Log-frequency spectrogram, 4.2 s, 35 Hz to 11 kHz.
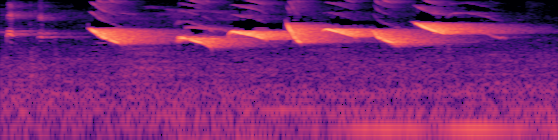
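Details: Trinca Ferro Boi green-winged saltator singing strongly in January 2024, stirred by a female seen and heard at a distance; a full phrase of six loud, rich whistles, each sliding downward, delivered in quick succession after faint soft notes.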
